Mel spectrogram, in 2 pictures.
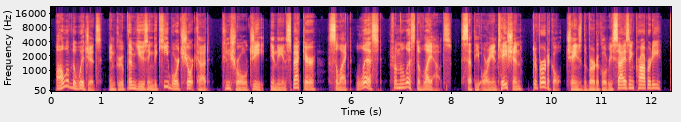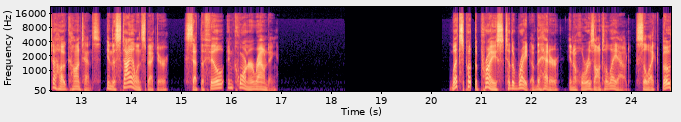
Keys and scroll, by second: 2.1 ctrl+g, 7.1 ctrl+g, 18.8-19.8 typing.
